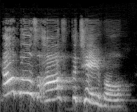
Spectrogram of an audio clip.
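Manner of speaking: high, loud, slow prim instruction; a fussy lady correcting manners; prim guardian. Acted. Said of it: "she would say".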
